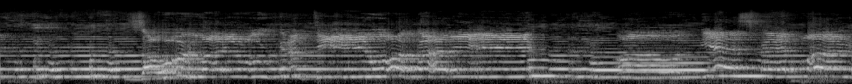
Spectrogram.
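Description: A boy sings in a child's voice to his own gusle, the single-stringed bowed folk fiddle. A steady bowed note runs under the voice's sliding, ornamented line.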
